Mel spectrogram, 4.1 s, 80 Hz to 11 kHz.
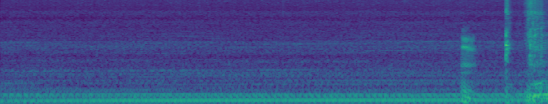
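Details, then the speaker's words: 2010 Chevrolet Silverado, P2135 reduced engine power, after throttle body cleaning, TPS replacement and key-cycle relearn (3 min on, 1 min off): engine holds a steady raised hum after start, never settling to normal idle; high idle persists. "Okay, that was another 3 minute cycle, and 1 minute off. Start it up again. Oh, it's still doing this high RPM thing."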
